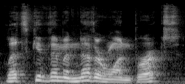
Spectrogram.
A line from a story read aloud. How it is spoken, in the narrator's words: I shouted, more confident now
